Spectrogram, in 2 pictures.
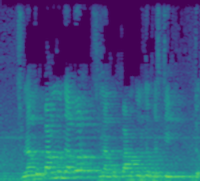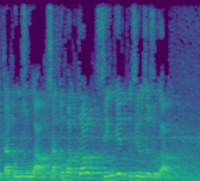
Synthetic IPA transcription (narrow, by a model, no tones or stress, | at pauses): səməlaŋkupaŋt̪unt̪akɔʔsəməlaŋkupaŋt̪uunt̪ʊʔ̚məsd͡ʒit̪̚unt̪ʊʔ̚t̪abʊŋsuɣawsat̪ubot̪ɔlsiŋɡɪt̪̚n̩əs̬ins̬əs̬uɣa̰w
